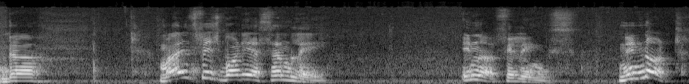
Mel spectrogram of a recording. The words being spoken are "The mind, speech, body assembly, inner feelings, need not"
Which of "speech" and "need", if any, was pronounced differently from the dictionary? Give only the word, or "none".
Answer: speech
